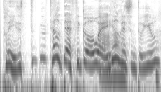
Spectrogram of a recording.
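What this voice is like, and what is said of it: Imitates another person's voice. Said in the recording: “That's my Janko imitation.”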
